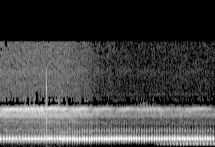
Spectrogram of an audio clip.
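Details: Nightfall frog chorus at a reservoir pond by a house veranda, toads and treefrogs together; a continuous fast pulsing trill dominates, a deeper rattling trill joins near the end, over a constant high-pitched hum.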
